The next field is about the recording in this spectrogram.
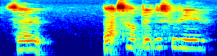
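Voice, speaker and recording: A toy set gets a casual vlog review from someone with a blocked nose who rambles and sounds unsure in their asides. The mid-range voice is flat and somewhat dark, delivered at a moderate pace.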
